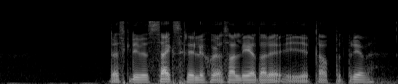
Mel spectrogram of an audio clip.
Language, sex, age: Swedish, male, 21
